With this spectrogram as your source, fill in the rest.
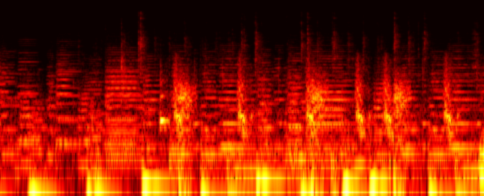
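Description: Dogs bark repeatedly in the SNES game Bugs Bunny Rabbit Rampage, loud and close, with yips and whimpers over busy game music and crash effects.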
